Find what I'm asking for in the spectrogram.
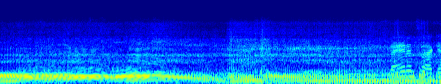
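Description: Dirt bike engine revving and pulling in second gear while riding toward a big jump, a loud close buzzing drone that rises and falls in pitch under a rider's talk.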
